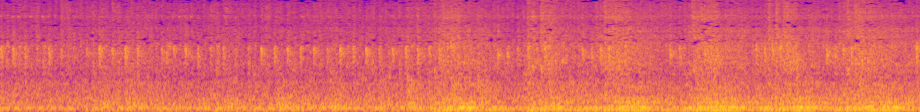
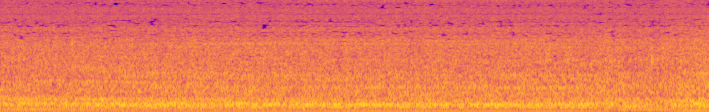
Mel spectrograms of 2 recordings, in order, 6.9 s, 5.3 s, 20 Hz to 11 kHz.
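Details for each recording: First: Mitsubishi L300 diesel emitting white, eye-stinging smoke in the morning: uneven idle with irregular knocking pulses about twice a second. Leaking injectors suspected. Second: Mitsubishi L300 diesel, being fixed for stinging white smoke, after the repair: steady diesel clatter at idle with an even rhythm under background hiss; running smoothly and the white smoke is gone.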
